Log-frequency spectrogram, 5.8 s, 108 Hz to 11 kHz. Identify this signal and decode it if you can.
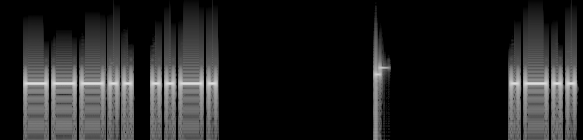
Morse code, heard as a keyed tone, about 17 wpm, 700 Hz. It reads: 8 F L
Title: Single-Letter Single-Number 17wpm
